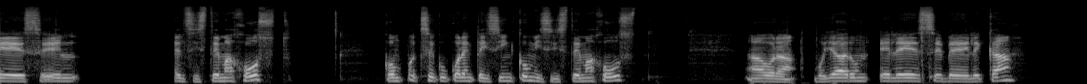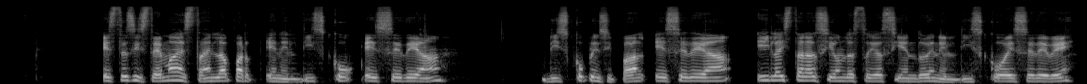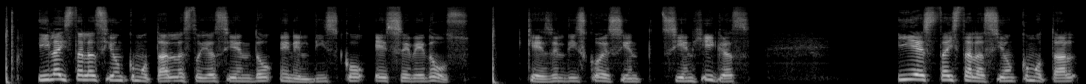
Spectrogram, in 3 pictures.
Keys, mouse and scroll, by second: 7.1-8.7 typing, 9.1 Return, 13.1-16.4 drag, 18.9-21.4 drag, 22.8-25.2 drag.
